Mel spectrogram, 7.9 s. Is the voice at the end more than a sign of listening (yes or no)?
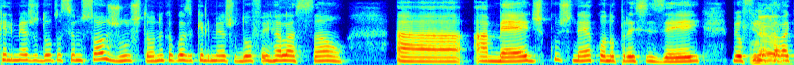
no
